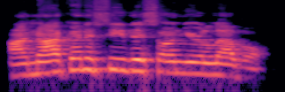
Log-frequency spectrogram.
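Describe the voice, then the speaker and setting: A man's voice: high-pitched, normal speed, fairly bright tone, slight background noise. A man hosting his podcast in casual chat, stammering and repeating words when pressed. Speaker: podcast host.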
